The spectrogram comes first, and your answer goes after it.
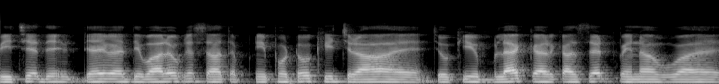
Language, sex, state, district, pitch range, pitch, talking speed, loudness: Hindi, male, Bihar, West Champaran, 115-125 Hz, 120 Hz, 160 wpm, -17 LUFS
